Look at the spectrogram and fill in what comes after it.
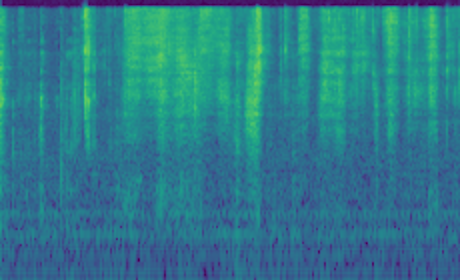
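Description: A person chewing and biting food close to the microphone: a dense stretch of crunching about a second in, then scattered smaller mouth clicks.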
